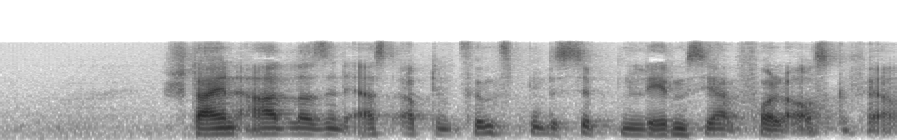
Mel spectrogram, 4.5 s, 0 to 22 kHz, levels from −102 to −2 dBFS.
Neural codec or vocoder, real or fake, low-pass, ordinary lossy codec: codec, 16 kHz, 1 kbps, X-Codec, WavLM features, trained on Multilingual LibriSpeech; fake; 7.2 kHz; none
